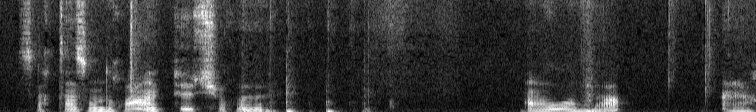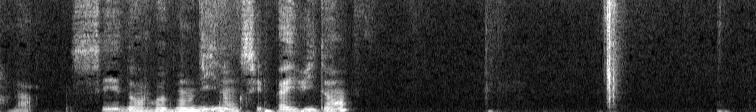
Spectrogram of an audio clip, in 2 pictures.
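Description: A rubber stamp taps onto paper.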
